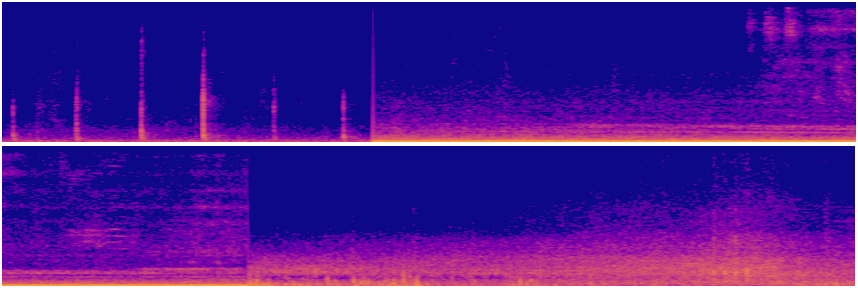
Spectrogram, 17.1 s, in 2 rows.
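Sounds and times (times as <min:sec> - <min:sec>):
footsteps on concrete steps: 0:00.0 - 0:03.7.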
